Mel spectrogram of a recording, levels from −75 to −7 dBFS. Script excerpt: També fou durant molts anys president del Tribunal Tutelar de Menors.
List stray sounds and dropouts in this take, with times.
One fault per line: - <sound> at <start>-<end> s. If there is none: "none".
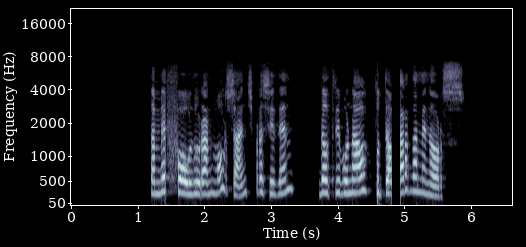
- dropout at 4.8-4.9 s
